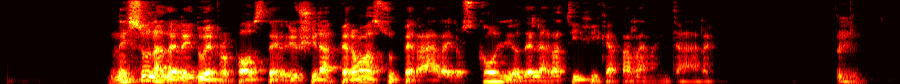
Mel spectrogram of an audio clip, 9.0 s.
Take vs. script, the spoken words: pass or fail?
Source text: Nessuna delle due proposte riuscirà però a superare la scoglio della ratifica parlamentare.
fail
